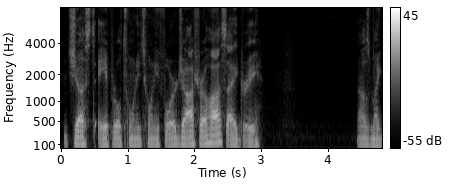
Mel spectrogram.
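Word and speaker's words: Rojas: Slightly changed the pronunciation for my for my bit. Not Josh Rojos. It's just April 2024. Josh Rohos.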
